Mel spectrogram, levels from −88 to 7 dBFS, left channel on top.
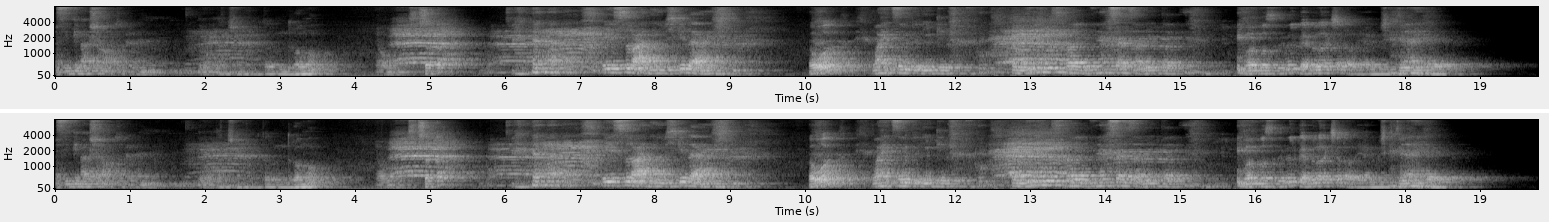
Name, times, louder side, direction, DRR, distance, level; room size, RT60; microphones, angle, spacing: voice 1, 0.0-2.2 4.3-4.6 6.1-9.5 10.1-10.2 10.9-15.4 15.8-15.9 17.8-18.3, equal, 10° right, -8 dB, 1.6 m, -25 dB
sound 1, 0.7-0.8 1.3-2.6 3.3-3.4 3.9-7.9 8.4-9.3 9.6-9.7 10.2-10.3 10.5-11.2 11.9-15.0, right 2 dB, 65° right, 1.2 m, -30 dB
voice 2, 2.2-3.5 4.7-5.2 10.1-10.4 11.6-11.7 15.8-18.7, equal, 50° right, -1 dB, 1.0 m, -25 dB
6.0 x 3.8 x 4.2 m, 1.5 s
head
